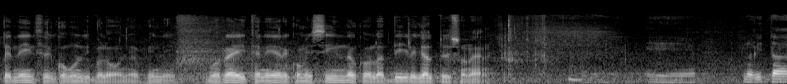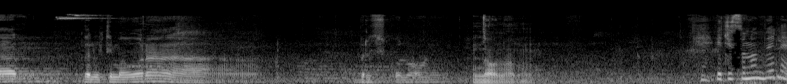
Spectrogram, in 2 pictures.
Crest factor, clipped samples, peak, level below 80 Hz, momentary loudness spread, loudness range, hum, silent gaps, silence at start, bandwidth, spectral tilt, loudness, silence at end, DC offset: 20 dB; under 0.1%; -4 dBFS; -40 dBFS; 22 LU; 11 LU; none; none; 0 s; 11 kHz; -6 dB/octave; -22 LUFS; 0 s; under 0.1%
